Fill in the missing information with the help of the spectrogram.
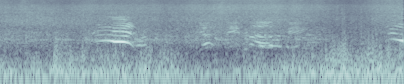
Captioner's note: shouting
